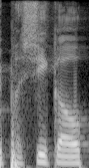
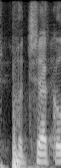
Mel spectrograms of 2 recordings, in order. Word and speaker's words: Pacheco: know what i'm saying you got to pronounce it right you can't sit here and call me pashiko but you know i'm saying none of that uh my name is pacheco yeah um i'm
